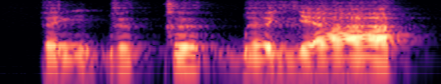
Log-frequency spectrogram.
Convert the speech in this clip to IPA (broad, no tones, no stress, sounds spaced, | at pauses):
ə nʲ ɡ͡b ɵ k ɵ ɡ͡b ə lʲ a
